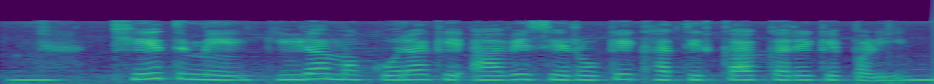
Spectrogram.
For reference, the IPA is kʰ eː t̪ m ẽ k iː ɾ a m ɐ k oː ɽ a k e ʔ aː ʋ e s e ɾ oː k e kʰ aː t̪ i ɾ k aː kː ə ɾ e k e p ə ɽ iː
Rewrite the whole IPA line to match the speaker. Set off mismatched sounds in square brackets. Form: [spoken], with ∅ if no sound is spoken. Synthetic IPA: kʰ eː t̪ m ẽ k iː [ɽ] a m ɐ k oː [ɾ] a k e ʔ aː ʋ e s e ɾ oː k e kʰ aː t̪ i ɾ k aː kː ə ɾ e k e p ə ɽ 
